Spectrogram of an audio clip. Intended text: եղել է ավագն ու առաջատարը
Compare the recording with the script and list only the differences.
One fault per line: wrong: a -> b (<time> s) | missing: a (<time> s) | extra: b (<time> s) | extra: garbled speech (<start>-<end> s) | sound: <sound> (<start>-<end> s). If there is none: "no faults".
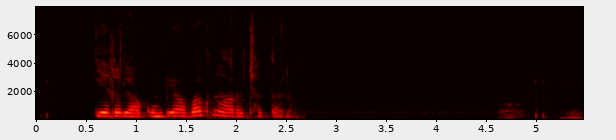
extra: ակումբի (1.0 s)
